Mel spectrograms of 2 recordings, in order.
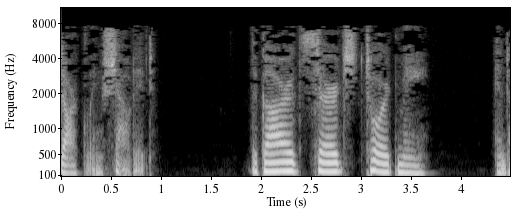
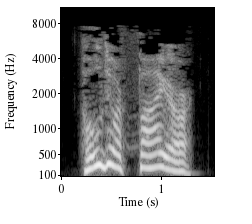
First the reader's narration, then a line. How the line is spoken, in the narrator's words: the darkling shouting over the chaos of the skiff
